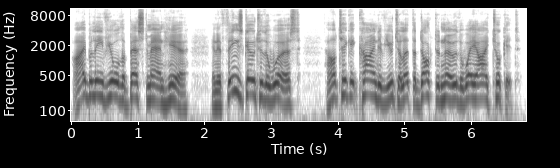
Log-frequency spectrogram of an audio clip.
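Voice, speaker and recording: A man's voice: a little high, normal speed, no echo, studio quality, voice pushed up, natural voice. A man playing a brave, defiant teenage boy in an audiobook, speaking in an earnest, bold, declamatory way.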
